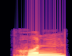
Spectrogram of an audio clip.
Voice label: "ຄົນ", Lao; kho1

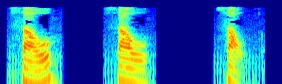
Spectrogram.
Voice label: sao, ເສົາ/saw ເສົ່າ ເສົ້າ, Lao; Reading Exercise

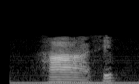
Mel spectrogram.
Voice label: 50, Lao; ຫ້າສິບ; ha3a-si2p

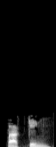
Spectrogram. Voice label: "pa3ak ke#N", Lao; speak well; ປາກເກ່ງ

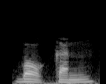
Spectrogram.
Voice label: "bO3Ok kan", Lao; tell each other; ບອກກັນ

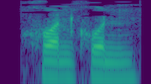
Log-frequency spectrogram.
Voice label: ຄອນຄົນ khO2On kho2n, Lao

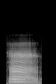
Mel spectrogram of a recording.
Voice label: "hâ:" 'five', Thai

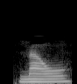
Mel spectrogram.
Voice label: "na#w", Lao; short vowel words; ເນົາ

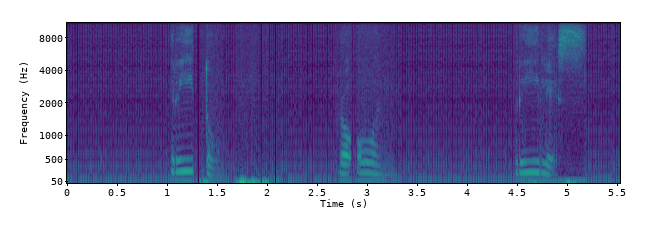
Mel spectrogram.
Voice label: r initial, tagalog consonants

